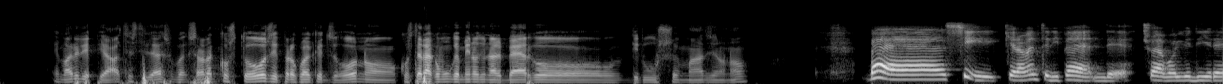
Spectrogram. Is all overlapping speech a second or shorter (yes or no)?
yes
